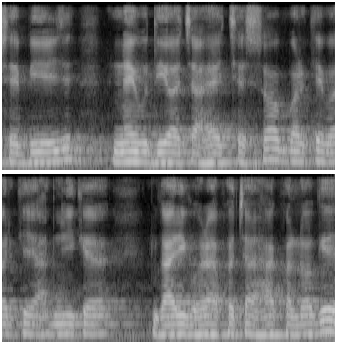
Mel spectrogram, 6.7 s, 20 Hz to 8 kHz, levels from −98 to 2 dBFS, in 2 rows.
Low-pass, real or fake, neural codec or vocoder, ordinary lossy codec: 7.2 kHz; real; none; none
